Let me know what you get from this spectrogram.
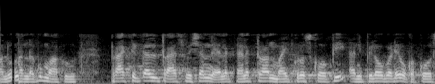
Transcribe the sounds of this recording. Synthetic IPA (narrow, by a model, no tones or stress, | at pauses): lunlɐkumaːku | pɾaːk̚ʈikɐlʈɾaːnsmiʂɐnelɐelɐk̚ʈɾaːnmɐjkɾoːskoːpiʔɐnipilɐʋɐbɐɽe̞ːɔkɐkoːɾ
